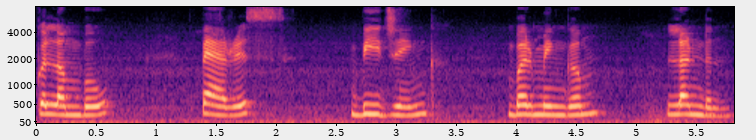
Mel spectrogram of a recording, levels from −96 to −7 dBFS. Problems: none marked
